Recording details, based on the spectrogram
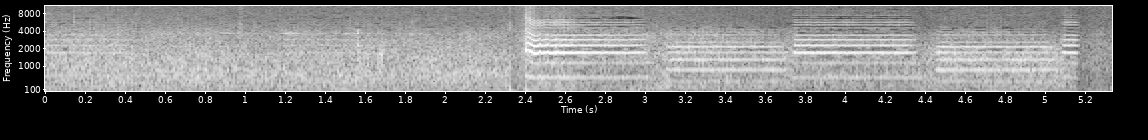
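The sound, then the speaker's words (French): A police car siren cuts in partway through as the police car drives off, blaring a loud two-tone wail that alternates steadily between pitches over a constant rumble of road traffic. “Avec la sirène.”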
